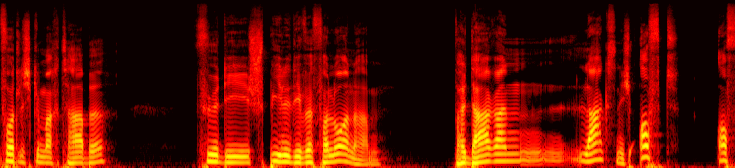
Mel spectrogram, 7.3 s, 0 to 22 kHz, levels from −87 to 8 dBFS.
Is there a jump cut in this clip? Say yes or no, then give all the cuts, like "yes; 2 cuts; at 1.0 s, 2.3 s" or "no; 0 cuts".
no; 0 cuts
